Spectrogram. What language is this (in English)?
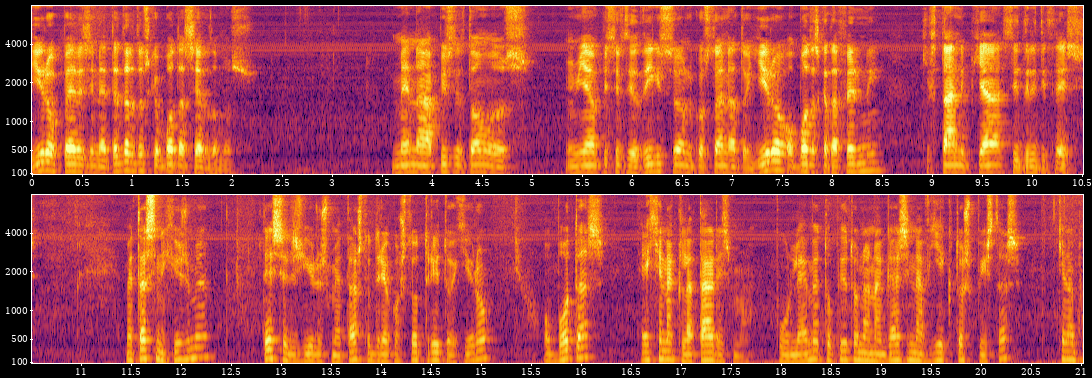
Greek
